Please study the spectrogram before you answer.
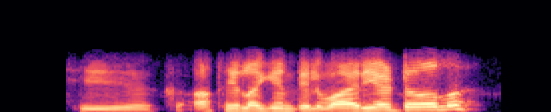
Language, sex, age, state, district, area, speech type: Kashmiri, male, 30-45, Jammu and Kashmir, Anantnag, rural, conversation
